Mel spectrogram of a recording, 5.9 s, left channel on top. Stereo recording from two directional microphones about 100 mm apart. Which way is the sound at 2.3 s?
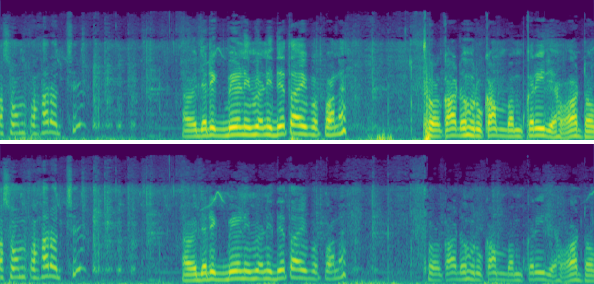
75° left (ahead or behind).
